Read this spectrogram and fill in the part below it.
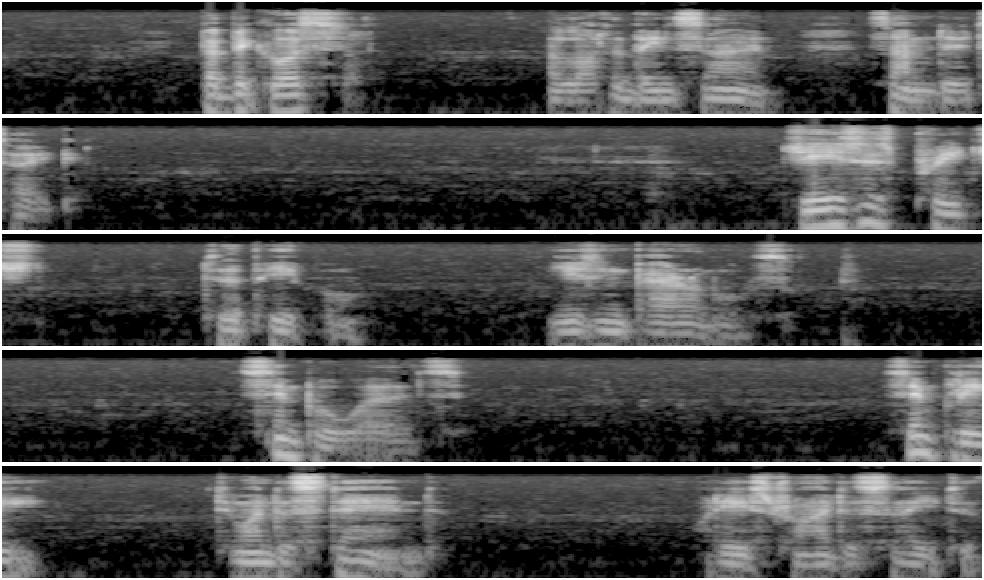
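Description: An elderly man speaks calmly in short phrases through a microphone on an online call.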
